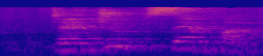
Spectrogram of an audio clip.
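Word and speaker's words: བྱང་ཆུབ་སེམས་དཔའ: Здесь у нас да предписная, а у нас приписная не читается, и здесь па читается. Чанчуп сэмпа.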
